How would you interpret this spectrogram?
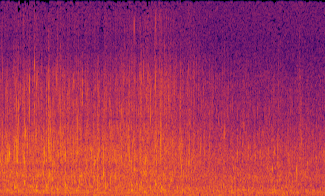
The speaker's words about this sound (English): It's not really feeling, but it's almost like as if you can feel the sound. The water's moving over rocks and little stones and small pebbles. And the trees moving.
